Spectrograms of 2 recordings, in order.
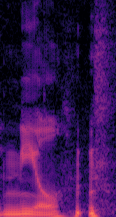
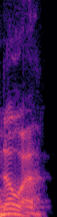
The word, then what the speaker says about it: Noah: I think he said that if the show where did I get his name wrong? The Neil Noah Neil Neil Noah Noah thank you.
